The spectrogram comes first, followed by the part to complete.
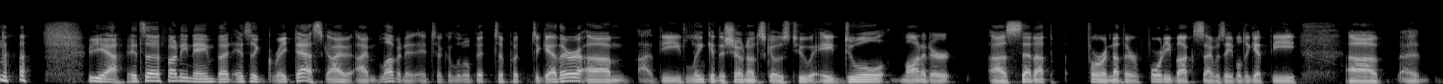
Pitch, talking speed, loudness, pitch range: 105 Hz, 200 wpm, -23 LUFS, 95-115 Hz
